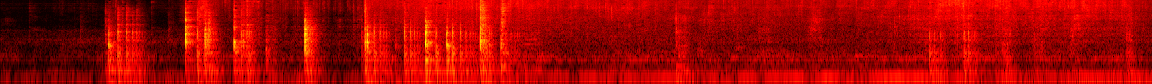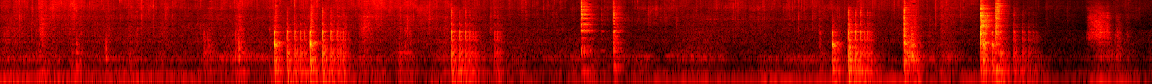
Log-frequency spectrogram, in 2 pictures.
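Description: Buttered bread slices sizzling in a frying pan, with a metal spoon scraping and tapping against the pan. The taps come in runs over the first few seconds and again in the second half, with a steady sizzle between.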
